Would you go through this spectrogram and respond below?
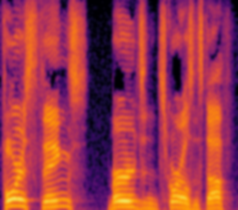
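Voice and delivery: high, loud, hesitant denial; stall, then list things lamely; wide-eyed evasion. Acted. Asked what he saw in the forest, high evasive voice. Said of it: "His eyes kinda go wide".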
